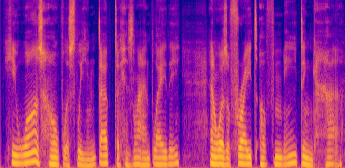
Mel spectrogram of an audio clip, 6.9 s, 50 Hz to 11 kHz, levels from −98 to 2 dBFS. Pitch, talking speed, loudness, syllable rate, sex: 135 Hz, 120 wpm, -16 LUFS, 3.5 syllables/s, male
